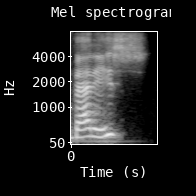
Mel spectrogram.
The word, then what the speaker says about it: Paris: No, so S is not pronounced.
